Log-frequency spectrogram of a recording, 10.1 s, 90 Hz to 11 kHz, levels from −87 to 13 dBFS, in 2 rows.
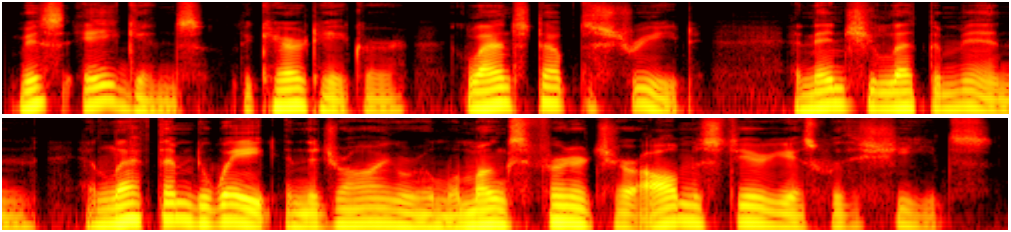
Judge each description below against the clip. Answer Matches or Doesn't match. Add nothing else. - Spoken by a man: Matches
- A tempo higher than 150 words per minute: Matches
